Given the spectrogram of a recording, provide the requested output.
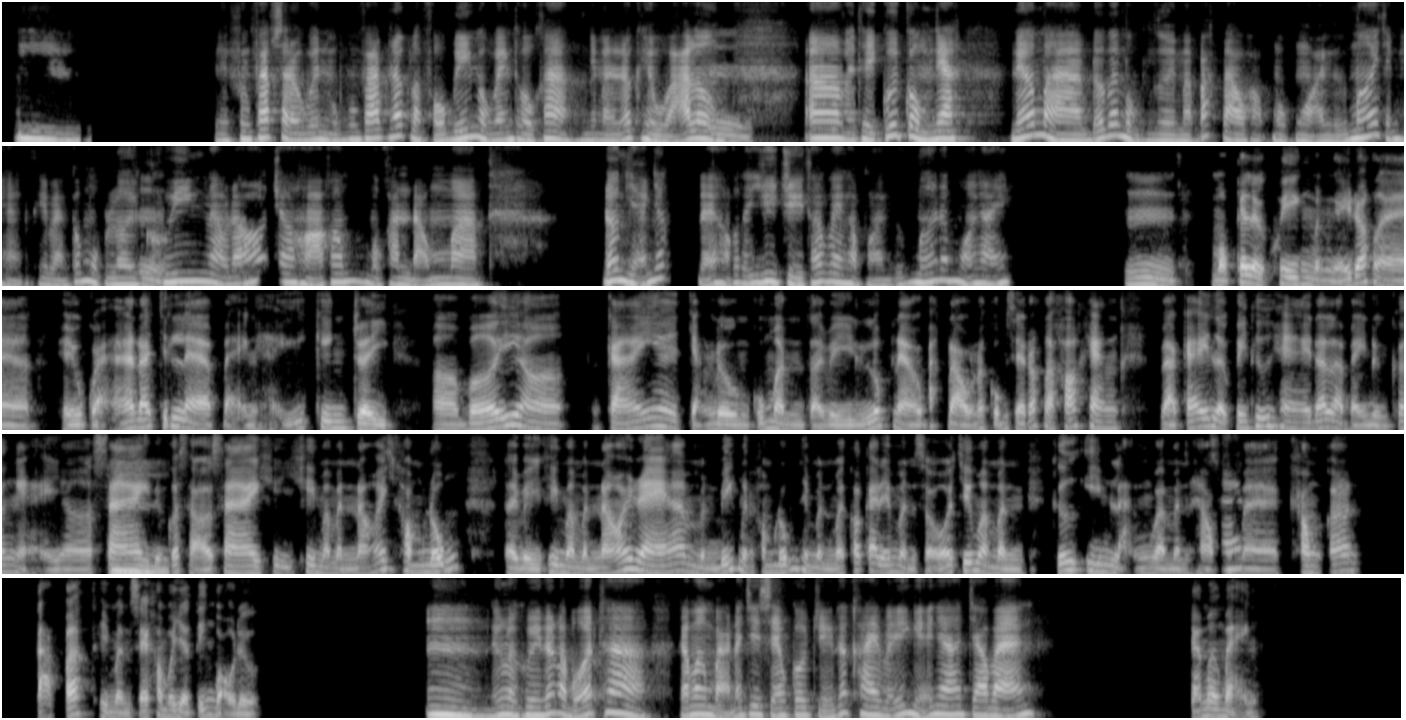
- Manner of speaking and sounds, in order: in English: "shadowing"; tapping
- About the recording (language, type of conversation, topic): Vietnamese, podcast, Làm thế nào để học một ngoại ngữ hiệu quả?
- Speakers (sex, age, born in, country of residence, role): male, 20-24, Vietnam, Vietnam, guest; male, 20-24, Vietnam, Vietnam, host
